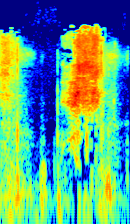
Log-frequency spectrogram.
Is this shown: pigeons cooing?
no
